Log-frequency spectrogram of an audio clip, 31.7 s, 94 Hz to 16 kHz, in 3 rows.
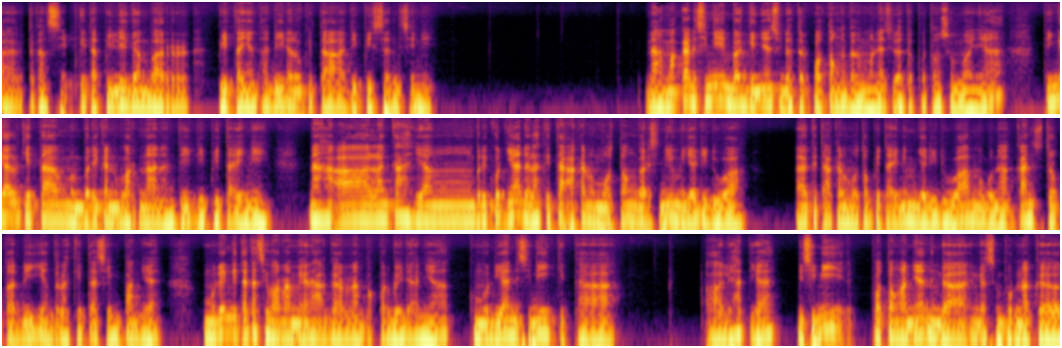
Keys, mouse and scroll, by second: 1.5 shift+click, 3.2 click, 4.8 click, 5.8 click, 6.5 click, 6.9-7.7 drag, 8.0 ctrl+z, 8.1 ctrl+click, 8.6-9.2 ctrl+drag, 9.8 ctrl+z, 9.8 ctrl+click, 10.2-10.9 ctrl+drag, 11.9 click, 12.4 ctrl+scroll down 2, 12.7 ctrl+scroll up 2, 13.7-14.4 ctrl+scroll down 1, 14.4-14.9 ctrl+scroll up 1, 15.8-16.3 ctrl+scroll down 1, 17.1 click, 17.5-20.3 drag, 22.2 shift+click, 22.7 shift+click, 23.3-23.9 ctrl+scroll down 2, 25.0-25.6 ctrl+scroll up 2, 25.8 ctrl+click, 26.5-27.1 ctrl+scroll down 2, 27.5-28.0 ctrl+scroll up 2, 29.8 click.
